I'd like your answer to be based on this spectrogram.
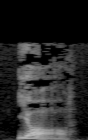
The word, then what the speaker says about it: y'all: Bless your heart, appropriately decreed for a variety of situations, and y'all, pronounced as one syllable.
